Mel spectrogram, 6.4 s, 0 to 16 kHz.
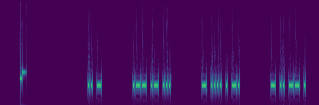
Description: Morse code, heard as a keyed tone, about 40 wpm, 700 Hz. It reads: IT WAS THEN TIME
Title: 3x Word-Spacing - Sentences from Top 300 Words - 40wpm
